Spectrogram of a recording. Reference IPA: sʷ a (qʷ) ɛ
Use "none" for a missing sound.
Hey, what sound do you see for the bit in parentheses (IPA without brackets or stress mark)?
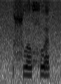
χʷ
